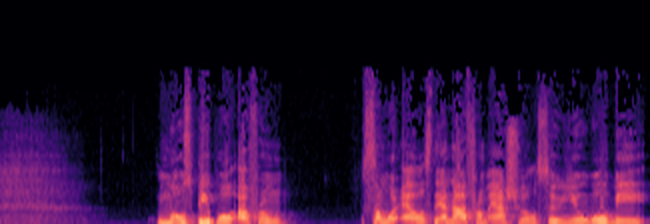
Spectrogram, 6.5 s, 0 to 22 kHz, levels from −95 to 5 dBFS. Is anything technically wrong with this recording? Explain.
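Yes, there's hard clipping in the speech at 2.00–2.45 s, 4.55–4.62 s and 5.99–6.05 s. The level overshot what a stage could pass by about 3, 2 and 1 dB, so the peaks got flattened, adding high harmonics you can hear as distortion on those peaks.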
